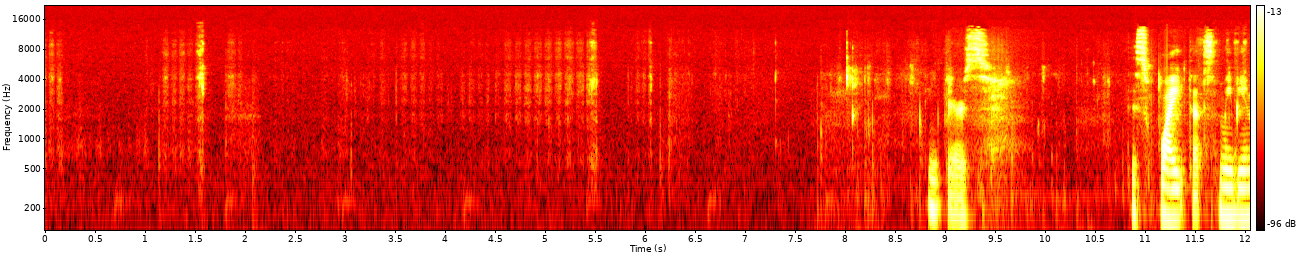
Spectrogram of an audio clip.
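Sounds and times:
colored pencil scratching on paper: 0:00.0 - 0:00.3, 0:01.0 - 0:02.0, 0:03.0 - 0:06.4.

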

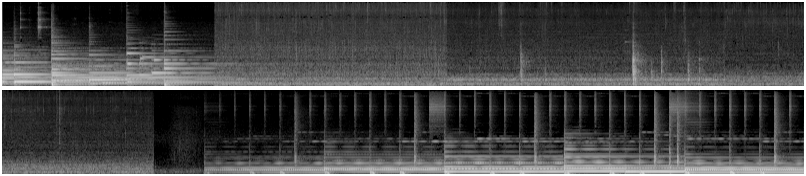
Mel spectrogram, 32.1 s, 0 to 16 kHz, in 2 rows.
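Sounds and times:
low sizzling hiss: 0:04.3 - 0:20.1.

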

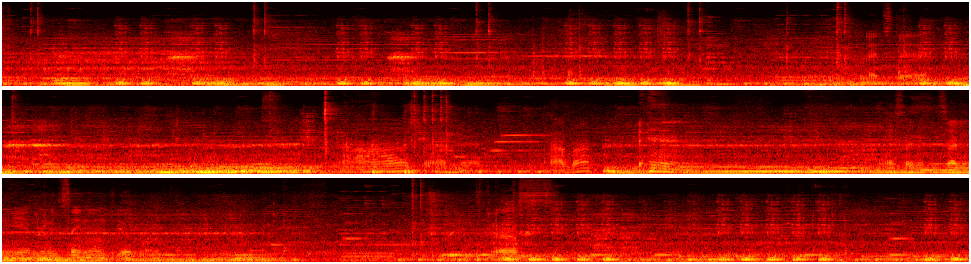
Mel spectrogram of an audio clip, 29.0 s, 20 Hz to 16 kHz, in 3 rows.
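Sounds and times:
slot machine electronic tones: 0:00.0 - 0:12.9, 0:19.4 - 0:29.0.

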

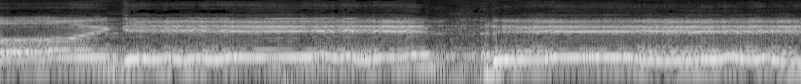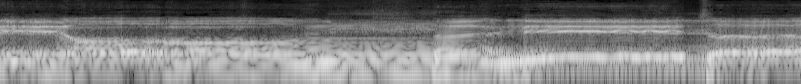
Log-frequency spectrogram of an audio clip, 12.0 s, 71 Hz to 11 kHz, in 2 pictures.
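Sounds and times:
low vocal drone: 0:00.0 - 0:12.0
man chanting melismatic line: 0:00.0 - 0:12.0.

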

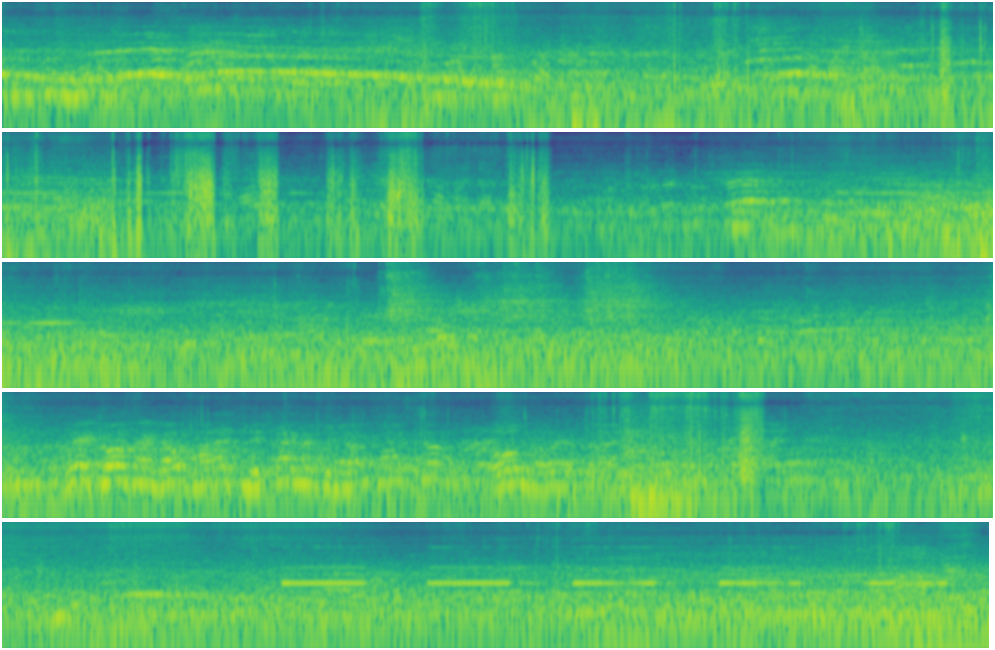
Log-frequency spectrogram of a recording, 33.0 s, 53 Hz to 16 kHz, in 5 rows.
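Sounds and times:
steady background noise: 0:00.0 - 0:33.0.

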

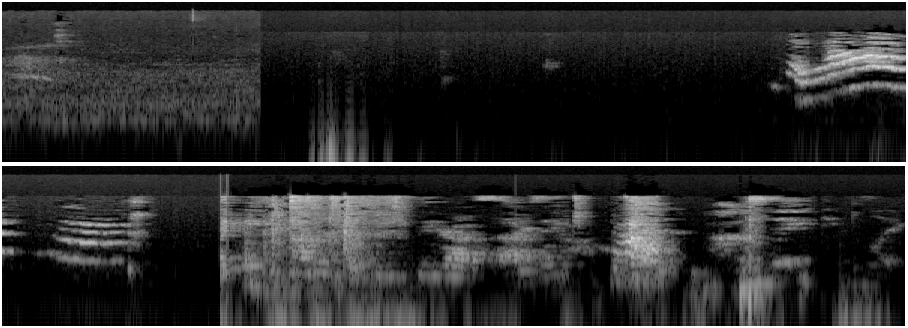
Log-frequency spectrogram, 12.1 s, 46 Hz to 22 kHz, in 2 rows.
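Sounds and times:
cat meowing: 0:05.2 - 0:07.0.

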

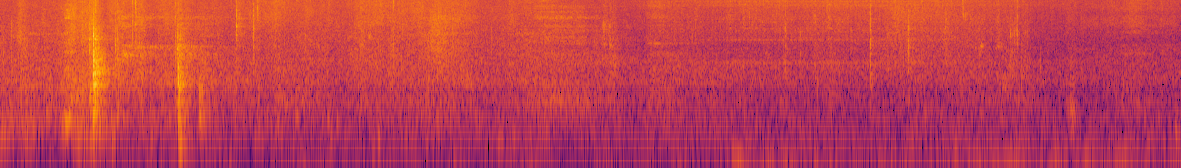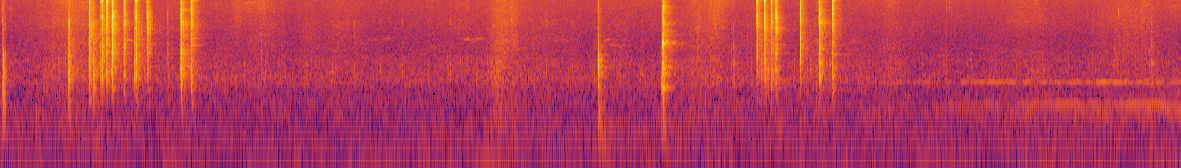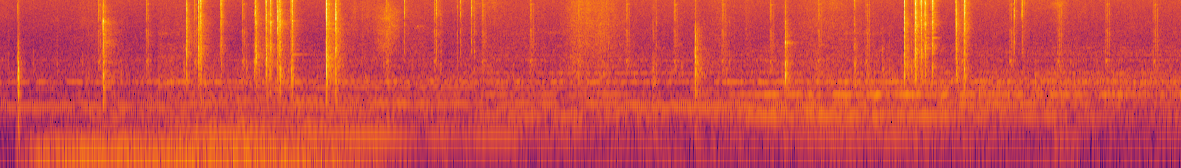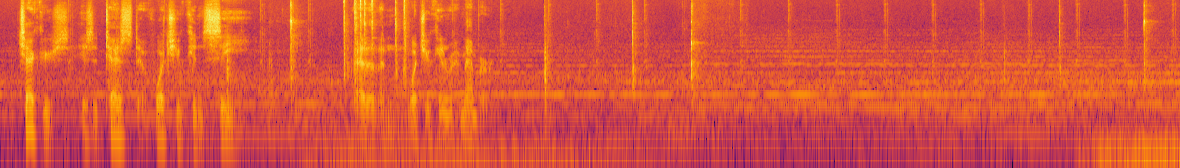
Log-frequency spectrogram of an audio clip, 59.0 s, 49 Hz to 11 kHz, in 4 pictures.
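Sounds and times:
low background hum: 0:00.0 - 0:59.0
film music with deep swell: 0:00.6 - 0:14.6, 0:24.3 - 0:59.0
mechanical keyboard typing: 0:15.9 - 0:17.2, 0:24.2 - 0:25.3, 0:40.8 - 0:42.3
game clock ticking: 0:29.2 - 0:59.0.

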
